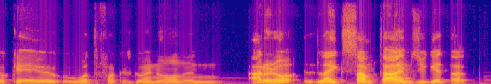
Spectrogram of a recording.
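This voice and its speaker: The speaker talks at a fairly slow pace with a non-native accent. The background is quiet. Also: man. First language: not English. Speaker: podcast co-host, crypto trader. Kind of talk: casual chat. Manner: halting.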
